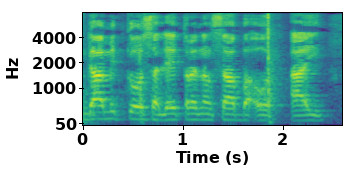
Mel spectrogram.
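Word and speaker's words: Sabaoth: No, tatandaan natin saba ot. Medyo yung pronunciation ninyo is OT. Yung pinakadulo. So ito po ay ikalimang pangalan ng prosperity name of God.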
